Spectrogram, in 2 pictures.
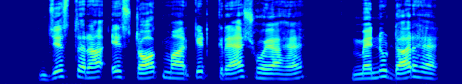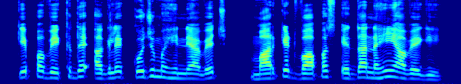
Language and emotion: Punjabi, fearful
